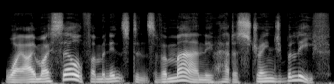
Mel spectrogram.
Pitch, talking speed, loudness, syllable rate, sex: 130 Hz, 250 wpm, -16 LUFS, 5.9 syllables/s, male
